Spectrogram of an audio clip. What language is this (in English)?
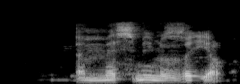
Kabyle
